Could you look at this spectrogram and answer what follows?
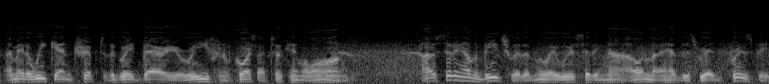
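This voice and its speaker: Man acting easygoing beach guy in a 70s radio play, measured chatty storyteller, dull sound w/ lots of hiss. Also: medium pitch, natural voice. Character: easygoing, puzzled man, beach-going dog owner and storyteller. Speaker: actor narrating and playing the lead. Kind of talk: 1970s radio drama acting. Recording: dull, noisy old radio broadcast.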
